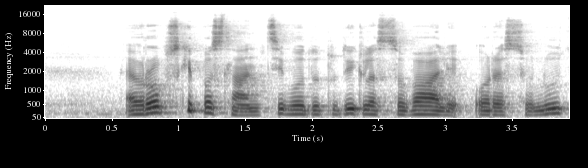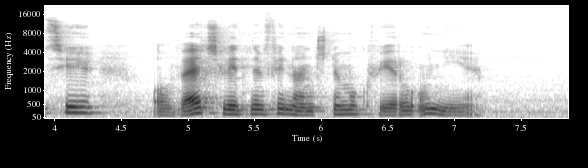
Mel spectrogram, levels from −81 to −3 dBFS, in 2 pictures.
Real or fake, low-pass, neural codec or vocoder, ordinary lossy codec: real; 19.8 kHz; none; none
